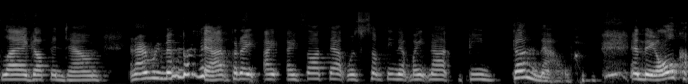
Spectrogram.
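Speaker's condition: Cleft lip and palate; congenital

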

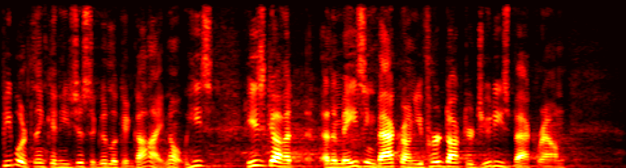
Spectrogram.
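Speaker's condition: No condition

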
